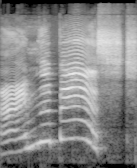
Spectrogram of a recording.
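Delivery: very high-pitched video-game character voice. Quoting a video game character's line: Toad voice. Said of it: "Toad has the line".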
